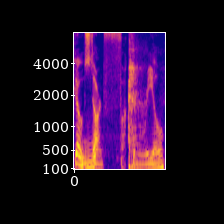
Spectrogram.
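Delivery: put-on snarky child voice. Quoting what the snarky kid says in the epilogue: imitating a snarky kid. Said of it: "I love how snarky that kid is".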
